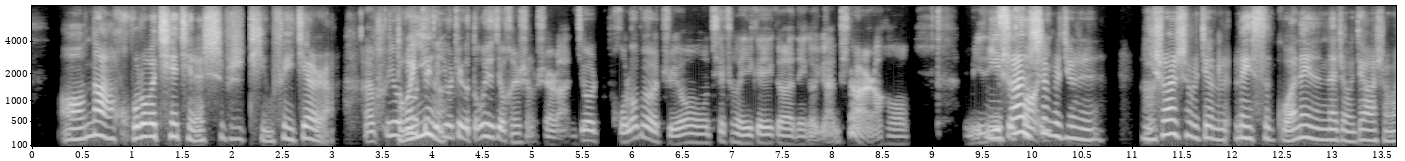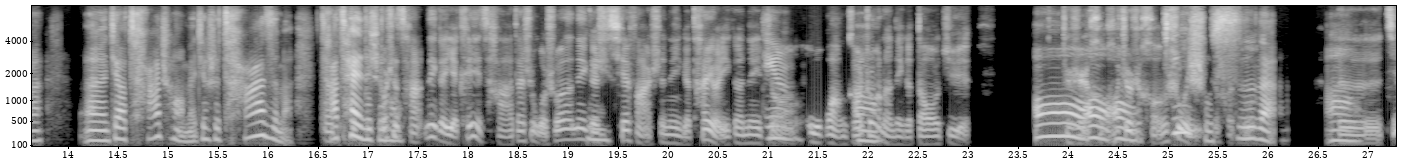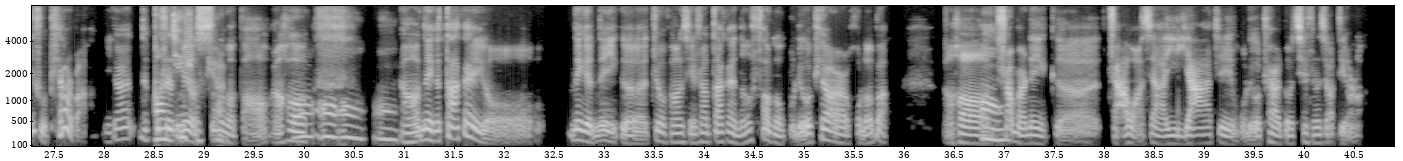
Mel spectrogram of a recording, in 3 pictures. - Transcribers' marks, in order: chuckle; tapping
- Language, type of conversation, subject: Chinese, unstructured, 你最喜欢的家常菜是什么？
